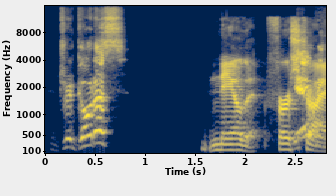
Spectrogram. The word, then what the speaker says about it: Drigotas: up so i don't want to say his name wrong connor's easy bart connor did i get it right dragotas nailed it first try it's incredible dakota's never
